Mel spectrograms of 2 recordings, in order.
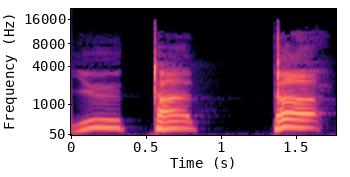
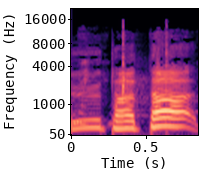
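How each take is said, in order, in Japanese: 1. 最後の音節の前に、短い詰まりがあります。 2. 音節が続けて流れて、詰まりはありません。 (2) "言うたたでなくて"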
